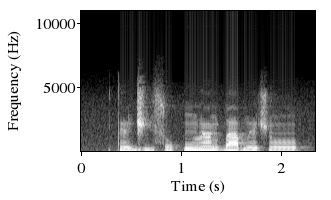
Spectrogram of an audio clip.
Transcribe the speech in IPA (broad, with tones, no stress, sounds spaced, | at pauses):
t ɛ̃˨ d͡ʒ i˨ s o˨ k ũ˧ l ã˦ ɡ͡b a˦ b ɛ̃˧ ʃ ɔ̃˦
